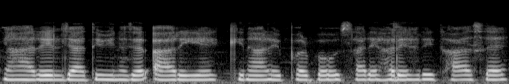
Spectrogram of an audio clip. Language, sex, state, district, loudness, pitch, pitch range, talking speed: Hindi, female, Bihar, Kaimur, -15 LUFS, 215 Hz, 210-215 Hz, 190 wpm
